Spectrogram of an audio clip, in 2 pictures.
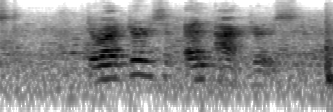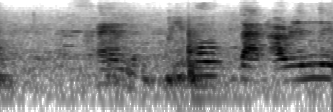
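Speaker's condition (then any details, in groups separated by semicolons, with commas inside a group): Cerebral palsy; very mild form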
